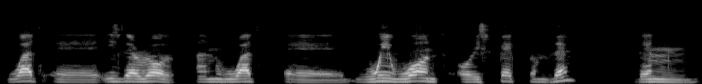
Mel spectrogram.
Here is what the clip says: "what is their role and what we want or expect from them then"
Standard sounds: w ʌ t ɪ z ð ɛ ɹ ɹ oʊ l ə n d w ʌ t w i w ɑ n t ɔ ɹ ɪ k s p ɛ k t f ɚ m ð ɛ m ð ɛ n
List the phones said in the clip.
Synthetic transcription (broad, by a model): w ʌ t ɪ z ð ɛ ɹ ɹ oʊ l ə n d w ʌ t w i w ɑ n t ɔ ɹ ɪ s p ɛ k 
